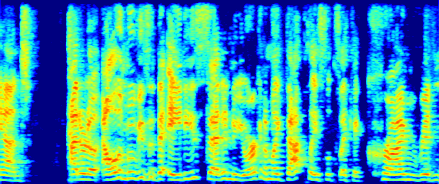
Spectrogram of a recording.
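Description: A woman speaks at a fairly quick pace in a bright, sharp tone. Her pitch varies in an ordinary way over a quiet background. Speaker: interview guest. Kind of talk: interview answer. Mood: cheerful, animated. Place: home room. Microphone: video call.

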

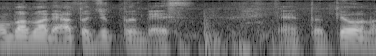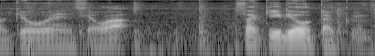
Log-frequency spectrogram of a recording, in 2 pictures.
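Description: Over light background noise, a man speaks at a moderate pace with a fairly low pitch and lively intonation. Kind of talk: casual vlog chat. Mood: cheerful, smiling. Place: empty room. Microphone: phone near.

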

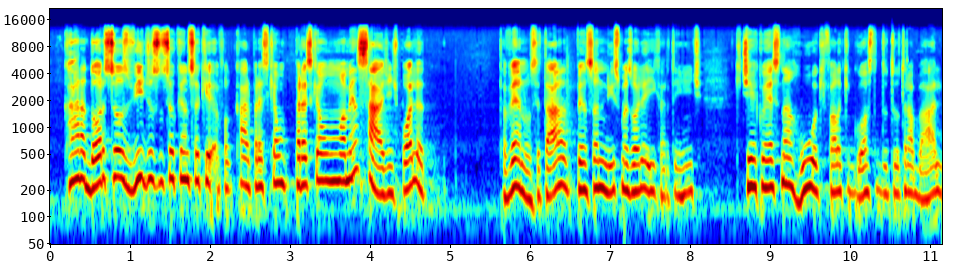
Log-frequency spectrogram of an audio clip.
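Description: A woman's dark, mellow, somewhat breathy voice at a very fast pace, with ordinary pitch variation. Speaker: singer; podcast guest. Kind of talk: casual chat. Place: home room. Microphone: studio mic.

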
